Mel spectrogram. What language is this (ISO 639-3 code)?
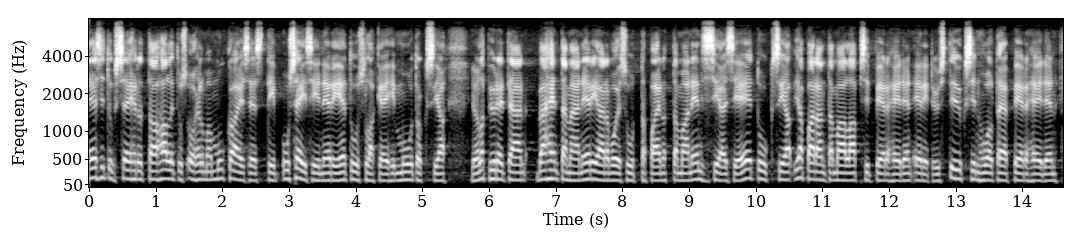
fin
